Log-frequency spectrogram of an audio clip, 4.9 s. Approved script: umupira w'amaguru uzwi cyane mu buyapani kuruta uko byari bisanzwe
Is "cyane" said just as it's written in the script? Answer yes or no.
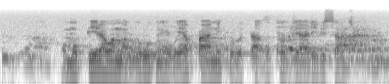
no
